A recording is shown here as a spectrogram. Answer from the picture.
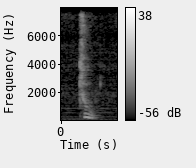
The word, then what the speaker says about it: tout: Comme adjectif, on ne prononce pas le T à la fin. Tout.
